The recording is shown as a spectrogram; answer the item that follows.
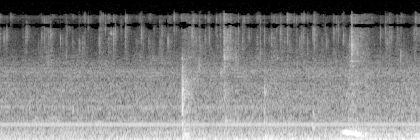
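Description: Chickpeas in tomato sauce simmering softly in a stainless steel pan, with a faint steady hum underneath and a single click of the wooden spatula against the pan about two seconds in.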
